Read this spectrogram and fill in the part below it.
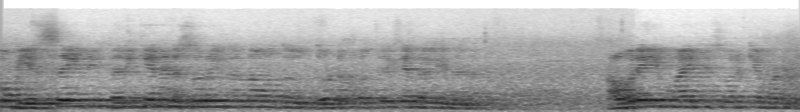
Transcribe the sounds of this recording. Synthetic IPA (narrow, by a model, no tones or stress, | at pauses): besɐjt̪it̪ɐnikenɐɽesoːɾɐid̪ɐnd̪ɐond̪ud̪ɔɖːɐpɐt̪ːɾiked̪ɐlːid̪ɐnɐ | ɐʋɐɾeːimaːɦit̪ːisoɾɐkjemaːɽid̪ɐ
